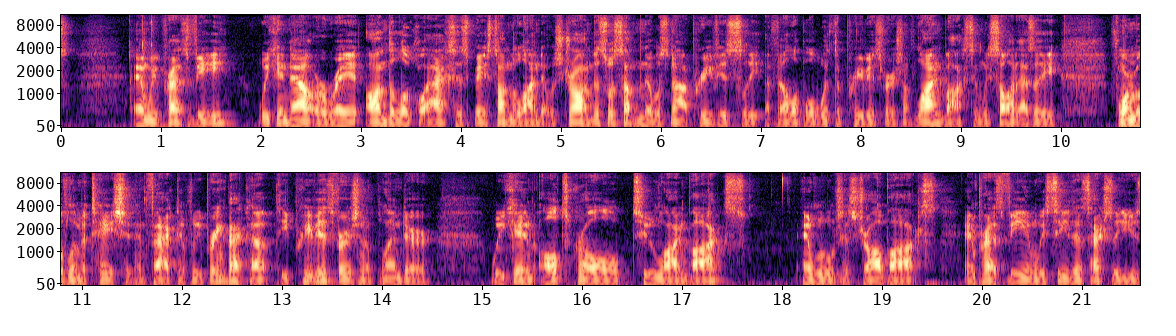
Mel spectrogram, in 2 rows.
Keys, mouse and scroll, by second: 0.8 v, 1.7-4.5 scroll up 4, 10.9 click, 11.5 right click, 12.5 click, 13.4 middle click, 14.1-15.2 scroll down 1, 15.4-15.9 alt+scroll up 1, 15.9-16.5 alt+scroll down 2, 16.6 alt+scroll down 2, 16.9 alt+scroll, 17.0 alt+scroll up 1, 17.7 click, 18.8 click, 19.3 v, 20.7-21.3 scroll up 2, 21.3-21.5 scroll down 1.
